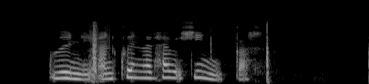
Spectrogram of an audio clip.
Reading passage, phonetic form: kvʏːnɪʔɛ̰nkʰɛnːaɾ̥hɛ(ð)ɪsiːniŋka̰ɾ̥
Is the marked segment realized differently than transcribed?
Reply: yes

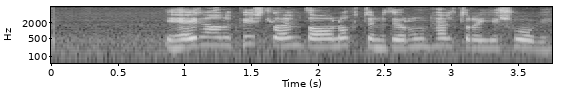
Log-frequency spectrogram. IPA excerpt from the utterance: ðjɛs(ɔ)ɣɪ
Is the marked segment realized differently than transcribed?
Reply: yes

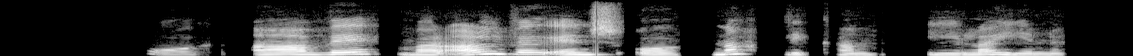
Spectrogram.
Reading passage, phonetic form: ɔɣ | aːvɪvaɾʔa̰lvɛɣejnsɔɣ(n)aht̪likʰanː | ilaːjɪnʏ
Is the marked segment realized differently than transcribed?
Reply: no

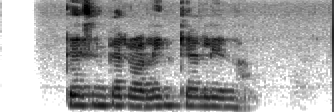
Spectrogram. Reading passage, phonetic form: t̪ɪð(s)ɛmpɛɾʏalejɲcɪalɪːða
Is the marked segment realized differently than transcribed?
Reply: no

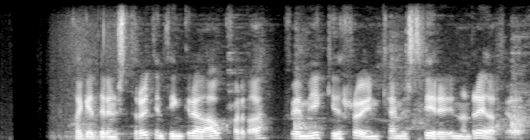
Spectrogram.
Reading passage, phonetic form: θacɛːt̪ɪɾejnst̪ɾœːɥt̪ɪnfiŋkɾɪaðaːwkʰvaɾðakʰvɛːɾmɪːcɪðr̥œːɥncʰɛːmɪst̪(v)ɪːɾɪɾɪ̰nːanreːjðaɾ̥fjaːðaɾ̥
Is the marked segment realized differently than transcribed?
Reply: yes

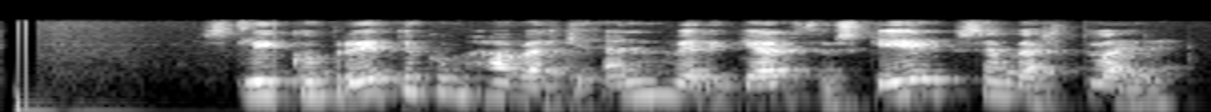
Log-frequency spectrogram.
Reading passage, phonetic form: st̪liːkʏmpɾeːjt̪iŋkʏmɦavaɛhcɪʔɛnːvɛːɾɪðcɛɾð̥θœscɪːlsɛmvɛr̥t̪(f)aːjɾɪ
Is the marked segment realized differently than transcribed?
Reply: yes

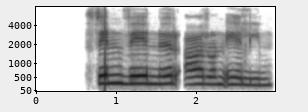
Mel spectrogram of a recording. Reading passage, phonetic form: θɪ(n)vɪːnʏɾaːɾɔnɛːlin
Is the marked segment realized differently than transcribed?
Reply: no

